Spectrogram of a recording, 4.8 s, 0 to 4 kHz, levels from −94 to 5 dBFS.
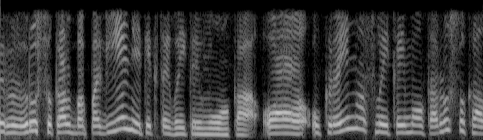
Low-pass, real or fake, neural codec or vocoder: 3.6 kHz; fake; codec, 16 kHz in and 24 kHz out, 1.1 kbps, FireRedTTS-2 codec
